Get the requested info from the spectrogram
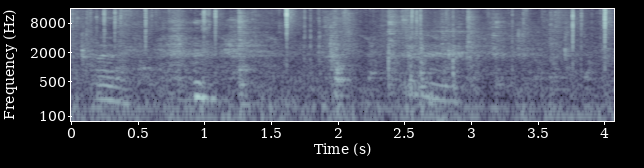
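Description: Low, brief voices with a few short clicks and knocks.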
